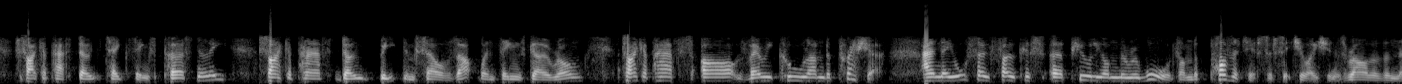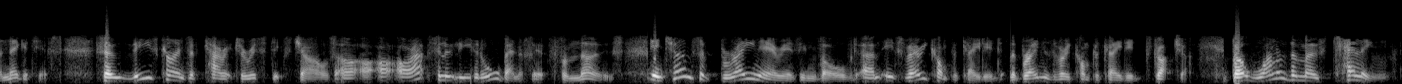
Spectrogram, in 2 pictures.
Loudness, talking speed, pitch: -23 LUFS, 165 wpm, 180 Hz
